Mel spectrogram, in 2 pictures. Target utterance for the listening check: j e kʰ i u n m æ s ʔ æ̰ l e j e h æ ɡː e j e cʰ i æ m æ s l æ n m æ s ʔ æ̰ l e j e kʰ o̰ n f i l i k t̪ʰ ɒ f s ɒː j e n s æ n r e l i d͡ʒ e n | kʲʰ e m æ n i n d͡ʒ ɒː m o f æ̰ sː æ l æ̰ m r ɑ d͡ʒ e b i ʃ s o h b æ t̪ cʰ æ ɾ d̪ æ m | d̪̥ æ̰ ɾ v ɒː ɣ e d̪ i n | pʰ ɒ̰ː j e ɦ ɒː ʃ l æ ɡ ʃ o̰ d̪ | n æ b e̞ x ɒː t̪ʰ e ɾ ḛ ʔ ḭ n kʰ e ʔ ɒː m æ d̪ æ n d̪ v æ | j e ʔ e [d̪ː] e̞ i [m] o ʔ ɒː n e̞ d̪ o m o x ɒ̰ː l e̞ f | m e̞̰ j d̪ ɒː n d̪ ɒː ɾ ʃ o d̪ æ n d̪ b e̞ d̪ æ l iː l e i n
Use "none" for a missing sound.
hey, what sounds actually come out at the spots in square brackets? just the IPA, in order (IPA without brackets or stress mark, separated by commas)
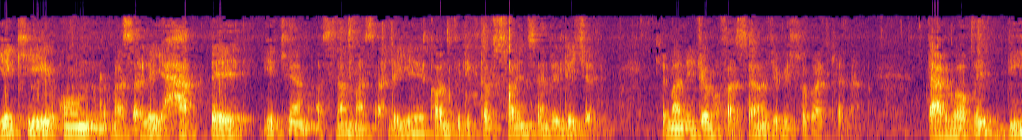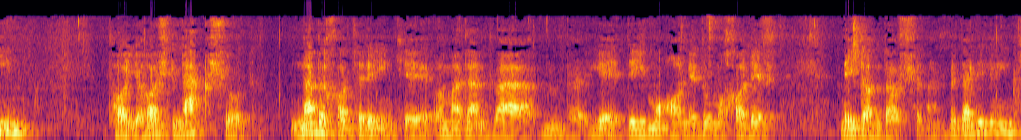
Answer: d̪ː, m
